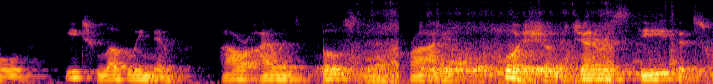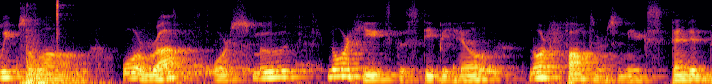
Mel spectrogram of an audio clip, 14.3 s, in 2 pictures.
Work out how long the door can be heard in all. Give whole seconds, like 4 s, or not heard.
2 s.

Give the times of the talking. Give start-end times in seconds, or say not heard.
0.0-14.2.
